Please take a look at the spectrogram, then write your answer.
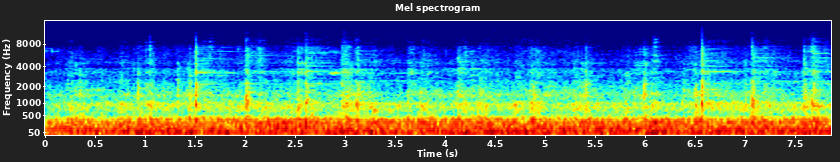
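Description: A BNSF freight train with a long string of cars rolls past close by in East Kingsford, Michigan, a loud steady rumble with rhythmic clickety-clack of wheels over rail joints throughout.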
